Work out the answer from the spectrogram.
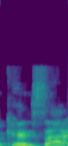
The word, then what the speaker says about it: CANSA: things between two words the one word is caner the disease and the other word is cancer the organization so Cana is spelled c a NS a it means South Africa can it's a play on the word cancer which is the disease so don't get too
